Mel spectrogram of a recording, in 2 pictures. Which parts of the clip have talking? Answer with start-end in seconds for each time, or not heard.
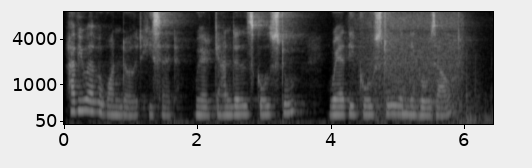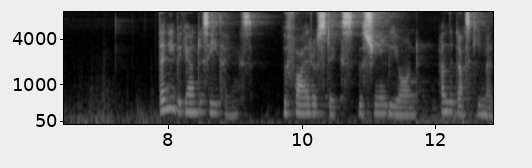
0.1-6.0, 7.8-12.8.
